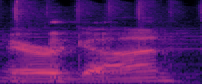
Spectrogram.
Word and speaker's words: Aragon: well we've determined that you pronounce it like the air is gone Aragon right right like you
